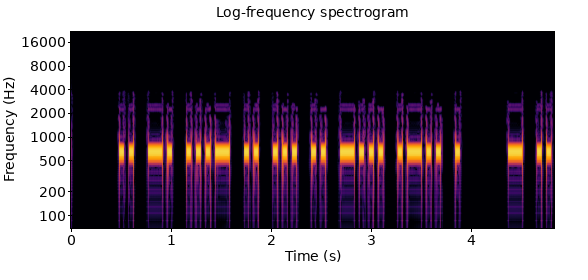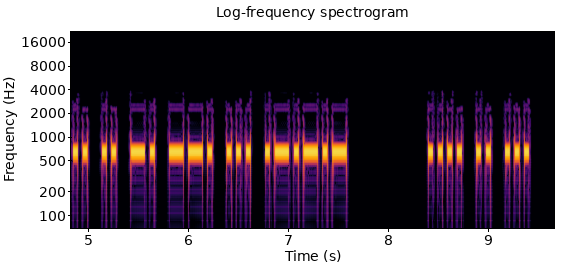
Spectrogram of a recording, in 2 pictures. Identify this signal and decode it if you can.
Morse code, heard as a keyed tone, about 25 wpm, 650 Hz. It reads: INVISIBLE THINGS. HIS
